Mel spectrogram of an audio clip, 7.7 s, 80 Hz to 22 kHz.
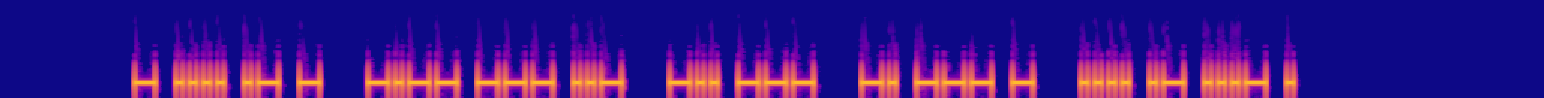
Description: Morse code, heard as a keyed tone, about 34 wpm, 700 Hz. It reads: THAT YOU DO NOT HAVE
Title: Sets of 5 Words Encore 35wpm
